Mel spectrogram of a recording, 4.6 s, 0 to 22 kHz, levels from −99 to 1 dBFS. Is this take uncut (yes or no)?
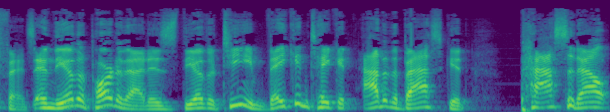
yes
